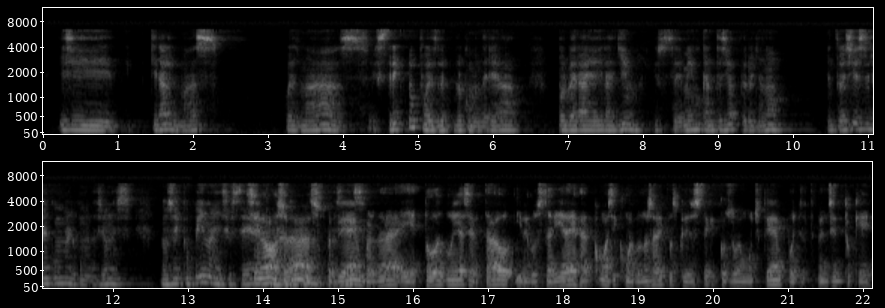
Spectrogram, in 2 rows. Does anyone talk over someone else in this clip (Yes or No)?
Yes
